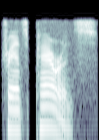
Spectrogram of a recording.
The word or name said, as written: transparence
